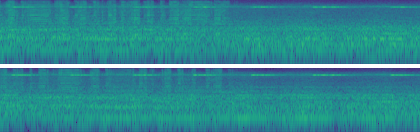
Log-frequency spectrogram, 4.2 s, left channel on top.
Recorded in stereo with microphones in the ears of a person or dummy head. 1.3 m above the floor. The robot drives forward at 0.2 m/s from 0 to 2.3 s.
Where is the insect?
10° right (ahead or behind), 3.5 m.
